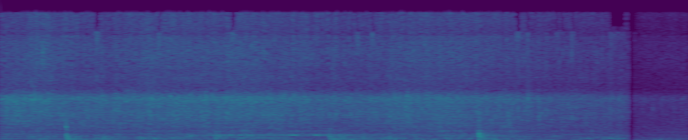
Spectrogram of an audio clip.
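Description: Freshly pounded ginger, garlic and green chilli paste fries in a pan with a steady loud sizzle and a few stirring scrapes, cut off sharply near the end.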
